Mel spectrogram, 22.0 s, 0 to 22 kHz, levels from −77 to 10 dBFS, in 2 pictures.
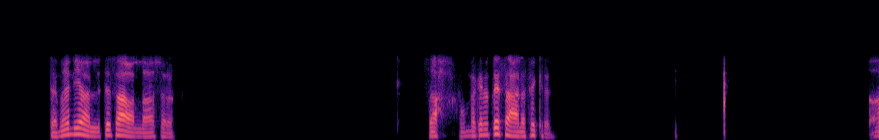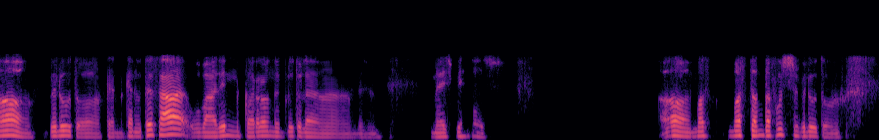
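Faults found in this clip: Speech muffled, hoarse and faintly robotic, whole clip; nothing above 4.3 kHz. Opus voice compression, SILK in narrowband: band cut to 4 kHz, linear-prediction excitation coded coarsely. Heavy damage points to roughly 8 kbps.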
